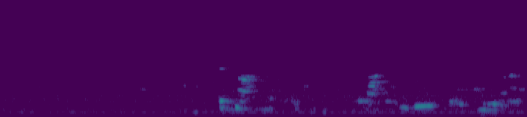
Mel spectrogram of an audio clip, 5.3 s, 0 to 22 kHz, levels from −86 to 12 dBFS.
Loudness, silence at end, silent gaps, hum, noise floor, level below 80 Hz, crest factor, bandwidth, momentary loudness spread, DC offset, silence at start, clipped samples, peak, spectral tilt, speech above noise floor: -58 LUFS; 0 s; none; none; -83 dBFS; under -90 dBFS; 22 dB; 4.6 kHz; 14 LU; under 0.1%; 1.4 s; under 0.1%; -40 dBFS; -6 dB/octave; 26 dB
